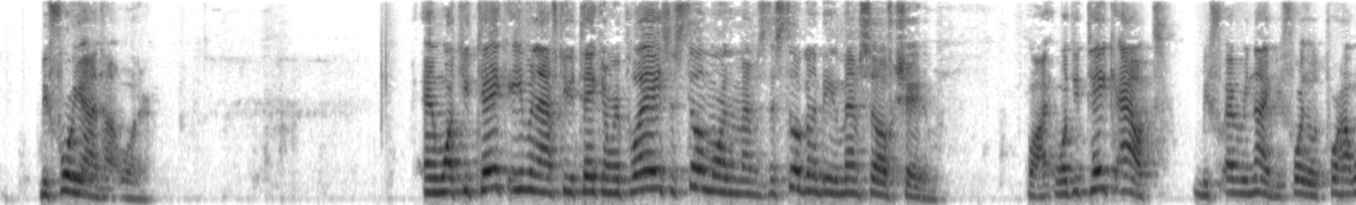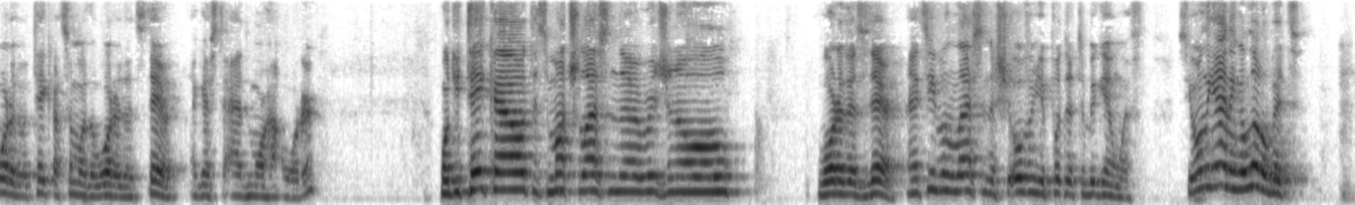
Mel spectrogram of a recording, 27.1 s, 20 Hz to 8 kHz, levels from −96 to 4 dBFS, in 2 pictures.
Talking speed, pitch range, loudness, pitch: 200 wpm, 170-230 Hz, -17 LUFS, 200 Hz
